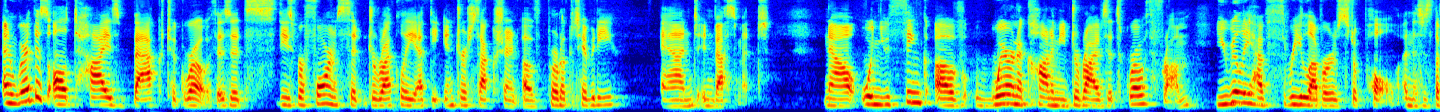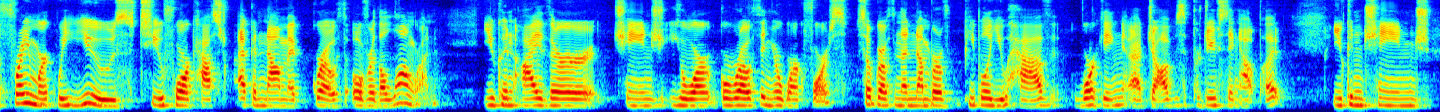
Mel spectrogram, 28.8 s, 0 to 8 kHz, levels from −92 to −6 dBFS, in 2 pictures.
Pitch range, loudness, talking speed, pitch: 180-200 Hz, -18 LUFS, 170 wpm, 185 Hz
